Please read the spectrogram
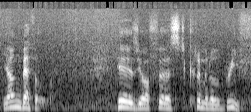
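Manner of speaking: put-on British accent.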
